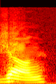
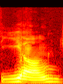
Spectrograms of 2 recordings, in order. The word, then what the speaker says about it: Jung: Who is a Josh Jung, not Jung, it's pronounced Young, Josh Jung for Ranger fans out there. I know it's spelled J-U-N-G.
